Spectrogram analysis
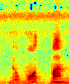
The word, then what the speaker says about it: Motman: juga kurang tahu v-nya itu artinya adalah Van motman ya motman bukan Hotman kalau Hotman Hotman Paris ini motman Van motman jadi keluarga PR Van mman gitu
